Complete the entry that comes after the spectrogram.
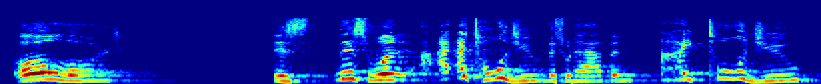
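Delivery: high, loud complaining prophet; whiny Jonah. Acted. Jonah complaining to the Lord, high whiny voice. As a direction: whine it up to God like a sulking teen.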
